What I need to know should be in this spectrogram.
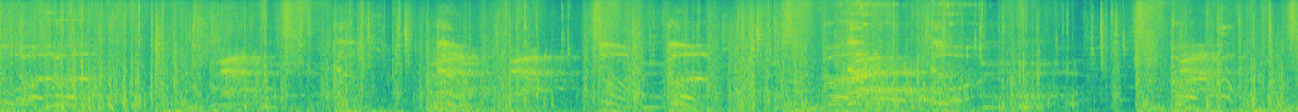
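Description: Swords clash and blows thud over and over in a chaotic battle.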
